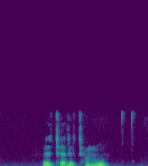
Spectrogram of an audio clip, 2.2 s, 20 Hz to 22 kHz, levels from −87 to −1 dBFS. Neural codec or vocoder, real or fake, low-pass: none; real; 7.2 kHz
